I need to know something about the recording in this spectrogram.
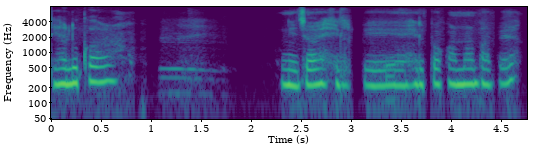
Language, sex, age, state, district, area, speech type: Assamese, female, 18-30, Assam, Lakhimpur, rural, spontaneous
